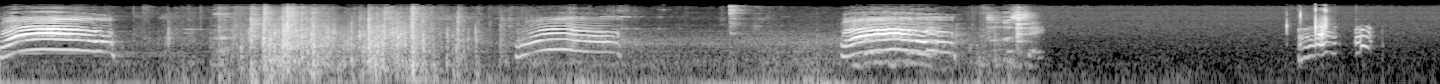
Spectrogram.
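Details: Pet calico and tabby cats with a cute voice give a series of arched, drawn-out meows, one after another, broken by a burst of rustling noise, then two short high chirps near the end.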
